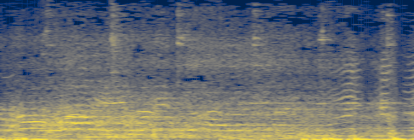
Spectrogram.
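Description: A dense crowd shouting and cheering over loud music with a heavy bass line. The bass fades partway through and comes back near the end.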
